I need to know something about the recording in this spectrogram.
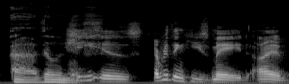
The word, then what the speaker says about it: Villeneuve: This director, how do you pronounce his name? Villeneuve.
